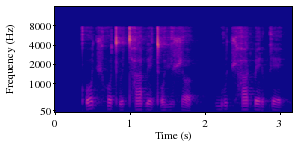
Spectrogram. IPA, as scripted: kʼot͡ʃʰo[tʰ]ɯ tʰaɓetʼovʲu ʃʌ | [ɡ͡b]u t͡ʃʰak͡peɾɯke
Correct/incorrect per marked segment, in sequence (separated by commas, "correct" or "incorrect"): incorrect, correct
